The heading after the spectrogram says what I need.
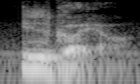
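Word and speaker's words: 읽어요: The polite form of that is pronounced as not ilg or yo, but ilgoyo.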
